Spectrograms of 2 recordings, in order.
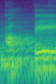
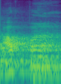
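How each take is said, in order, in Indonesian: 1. Vokal akhir adalah bunyi 'e'. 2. Kedua vokal adalah bunyi 'a' yang terbuka. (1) "Pakai native language Betawi" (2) "Pakai native language standar"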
